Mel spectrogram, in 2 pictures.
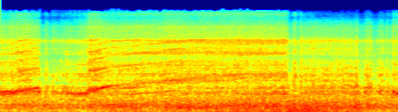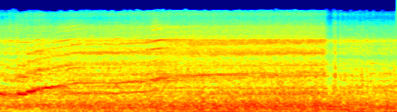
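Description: Onboard sound of a large radio-controlled monster truck driving: a whine from its motor and gears that dips and then rises with speed about a second in and again around the middle. Under the whine runs a steady rumble of the tyres on the road surface.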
